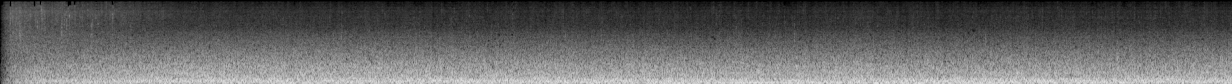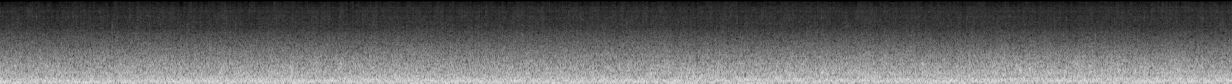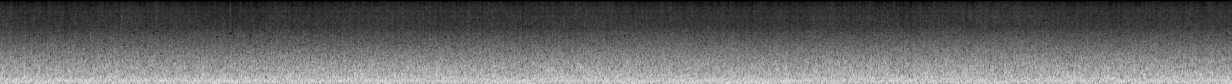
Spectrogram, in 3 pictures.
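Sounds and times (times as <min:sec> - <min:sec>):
heavy rain pouring: 0:00.0 - 0:36.9.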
